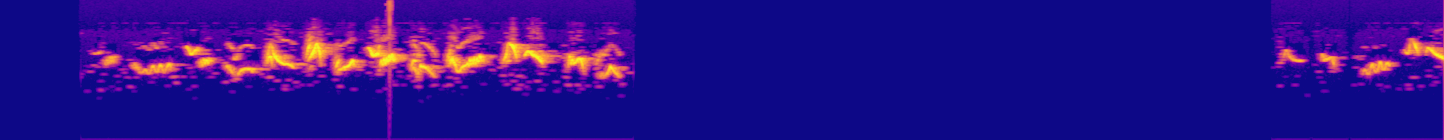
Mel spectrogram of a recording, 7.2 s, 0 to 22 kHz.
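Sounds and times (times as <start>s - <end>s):
warbling vireo singing a rapid rambling warble of slurred notes: 0.4s - 3.2s, 6.4s - 7.2s.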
